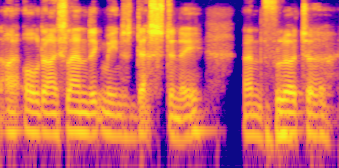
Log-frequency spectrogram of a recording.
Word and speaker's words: Flöte: Icelandic means Destiny and flirta in which is the German and other Germanic language pronunciation and spelling of flute the instrument I play so that's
